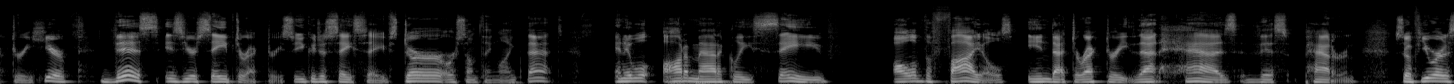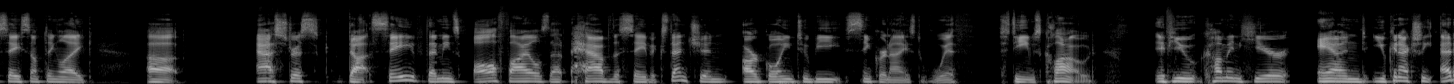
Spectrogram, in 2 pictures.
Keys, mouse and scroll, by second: 0.1 click, 11.3 click, 12.2 click, 14.2 Right, 16.2 Left, 17.7 Right, 17.8 Right, 18.3-18.7 Right, 18.4 Left, 26.0 BackSpace, 26.1 BackSpace, 26.3 BackSpace, 26.4 BackSpace, 27.4 click.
